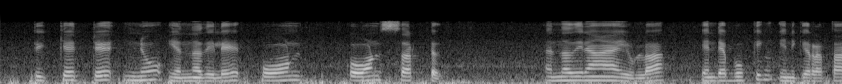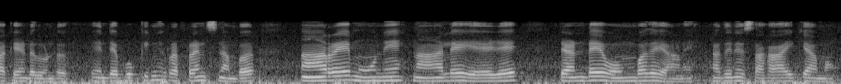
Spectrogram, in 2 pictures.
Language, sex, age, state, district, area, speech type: Malayalam, female, 45-60, Kerala, Kottayam, urban, read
